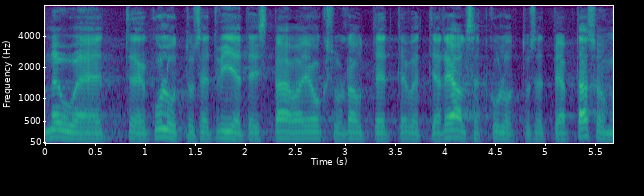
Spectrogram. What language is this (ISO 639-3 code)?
est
